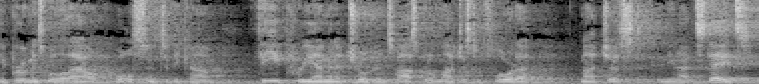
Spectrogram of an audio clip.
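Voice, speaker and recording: Monotone, flat intonation comes at a fairly quick pace, with audible room echo and noticeable background noise. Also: man. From Italy, then Houston, Texas from age eight. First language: Italian. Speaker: corporate executive presenting a speaker at a charity event. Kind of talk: prepared introduction speech.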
